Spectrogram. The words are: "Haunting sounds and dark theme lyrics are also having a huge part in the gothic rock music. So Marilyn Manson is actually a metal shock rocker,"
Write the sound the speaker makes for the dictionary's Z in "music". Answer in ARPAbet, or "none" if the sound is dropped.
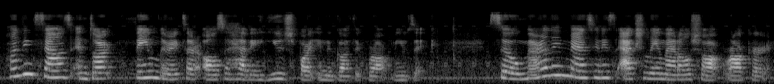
Z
